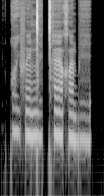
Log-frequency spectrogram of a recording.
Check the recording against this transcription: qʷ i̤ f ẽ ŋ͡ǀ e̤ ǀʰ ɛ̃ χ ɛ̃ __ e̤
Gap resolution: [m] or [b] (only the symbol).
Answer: b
